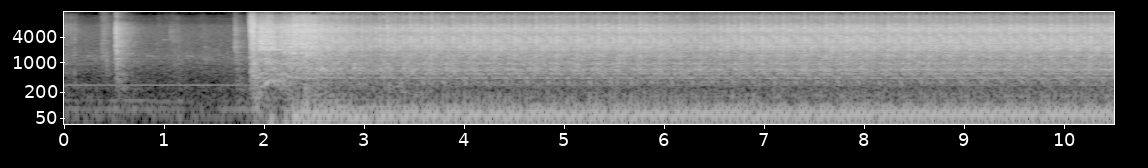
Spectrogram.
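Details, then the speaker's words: 1963 Corvair, first engine start: cranks and catches, then a loud steady idle around 600 rpm with a faint irregular tick underneath; unidentified noise of unclear source, possibly the rockers. "okay it's getting smoky in here but it does run I I feel like I might be hearing something not quite sure yet"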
